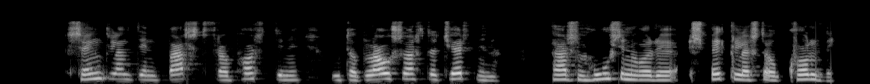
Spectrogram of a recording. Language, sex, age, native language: Icelandic, female, 50-59, Icelandic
